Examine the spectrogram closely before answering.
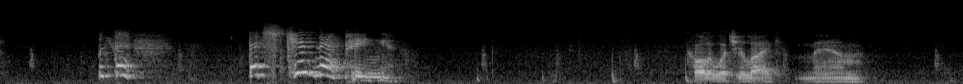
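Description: An elderly woman speaks sharply and indignantly.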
